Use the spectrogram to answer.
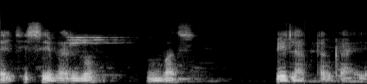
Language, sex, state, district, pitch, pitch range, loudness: Hindi, male, Bihar, Araria, 100 Hz, 95-145 Hz, -19 LUFS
